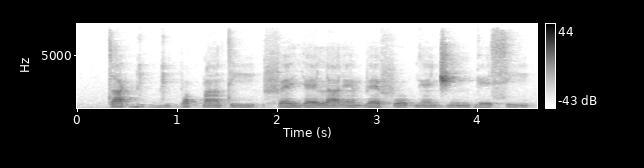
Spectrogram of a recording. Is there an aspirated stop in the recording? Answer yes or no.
no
